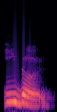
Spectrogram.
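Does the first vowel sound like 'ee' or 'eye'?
ee. The word begins with an 'ee' vowel sound. "अगर मैं इसको ब्रिटिश की तरह प्रोनाउंस करूँ"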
